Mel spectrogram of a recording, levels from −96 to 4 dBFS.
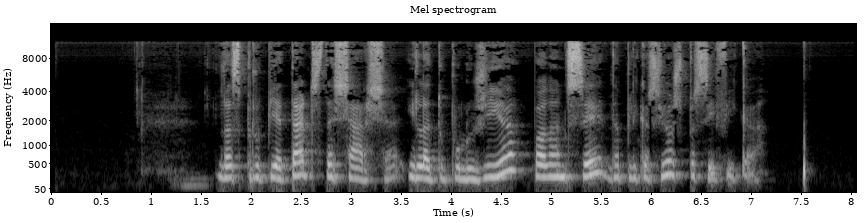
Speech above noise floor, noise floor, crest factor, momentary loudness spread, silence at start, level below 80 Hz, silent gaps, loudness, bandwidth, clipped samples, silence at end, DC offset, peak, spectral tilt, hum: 47 dB; -72 dBFS; 26 dB; 20 LU; 1.65 s; -70 dBFS; none; -23 LUFS; 12 kHz; under 0.1%; 0.5 s; under 0.1%; -2 dBFS; -1.5 dB/octave; none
